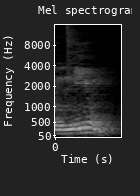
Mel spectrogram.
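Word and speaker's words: new: Rule number 16, जब किसी शब्द में ई से डब्ल्यू जुड़ा हो, करा कोई ऐसा शब्द आया है जिसमें ई से डब्ल्यू जुड़ा हो, तो ई डब्ल्यू का उच्चारण यू होता है। करा जब किसी शब्द में ई से डब्ल्यू जुड़ा हो तो ई डब्ल्यू का उच्चारण यू होता है। जैसे एन ई डब्ल्यू न्यू, डी ई डब्ल्यू ड्यू, ओस।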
